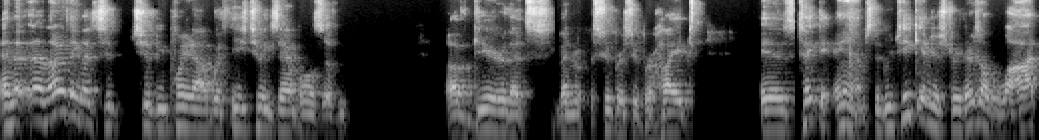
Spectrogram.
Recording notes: Mythical Gear (remote Zoom).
